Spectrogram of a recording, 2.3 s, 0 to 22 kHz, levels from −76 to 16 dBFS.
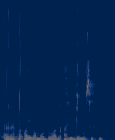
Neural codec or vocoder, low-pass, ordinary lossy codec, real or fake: none; none; none; real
